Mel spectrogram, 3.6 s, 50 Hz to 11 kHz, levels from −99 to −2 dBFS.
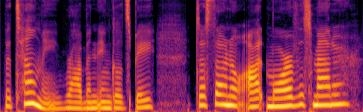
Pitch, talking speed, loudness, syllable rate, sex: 225 Hz, 200 wpm, -15 LUFS, 5.3 syllables/s, female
